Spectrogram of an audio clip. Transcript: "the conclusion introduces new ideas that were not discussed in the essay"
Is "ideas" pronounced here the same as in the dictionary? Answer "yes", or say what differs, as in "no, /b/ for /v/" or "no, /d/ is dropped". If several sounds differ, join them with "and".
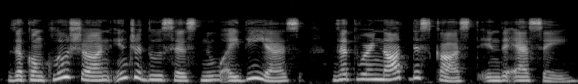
no, /s/ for /z/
